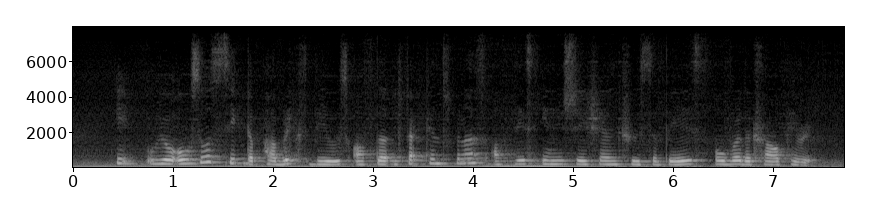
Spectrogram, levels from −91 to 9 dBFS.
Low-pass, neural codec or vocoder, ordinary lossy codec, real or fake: none; codec, 16 kHz, 0.9 kbps, LongCat-Audio-Codec; none; fake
